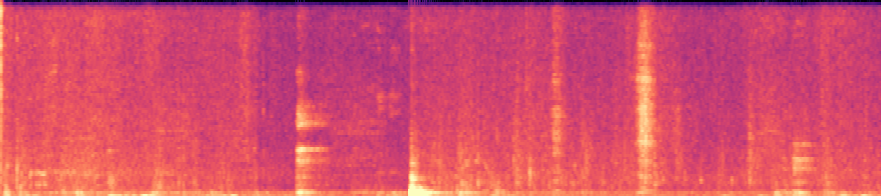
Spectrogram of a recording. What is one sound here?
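People shuffle their feet and move about in a room.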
